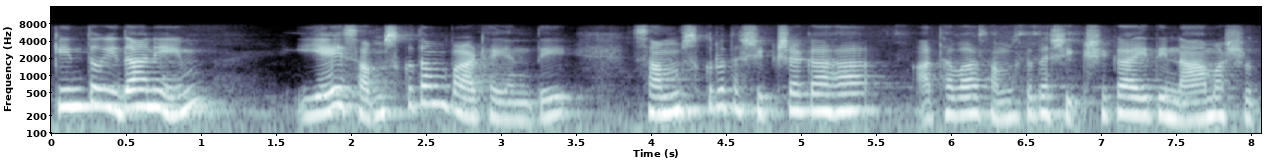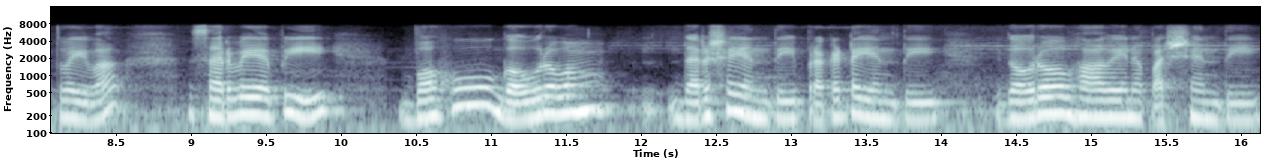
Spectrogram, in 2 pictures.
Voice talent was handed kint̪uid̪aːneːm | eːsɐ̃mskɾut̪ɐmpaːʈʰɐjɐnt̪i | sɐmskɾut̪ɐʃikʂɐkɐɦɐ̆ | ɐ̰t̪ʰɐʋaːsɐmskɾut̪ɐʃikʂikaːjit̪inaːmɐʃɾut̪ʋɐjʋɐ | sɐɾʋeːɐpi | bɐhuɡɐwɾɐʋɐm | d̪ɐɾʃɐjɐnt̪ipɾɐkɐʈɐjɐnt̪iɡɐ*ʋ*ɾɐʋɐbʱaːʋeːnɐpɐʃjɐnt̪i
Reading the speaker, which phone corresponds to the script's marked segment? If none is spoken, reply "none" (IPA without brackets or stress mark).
w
